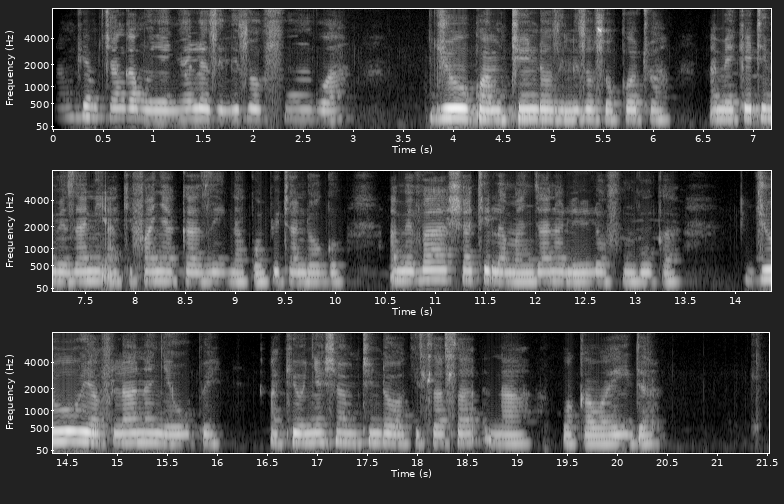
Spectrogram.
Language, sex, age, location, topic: Swahili, female, 18-24, Nairobi, education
